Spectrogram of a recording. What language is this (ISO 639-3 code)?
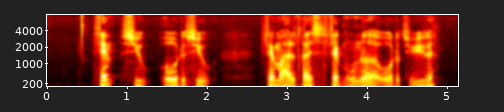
dan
